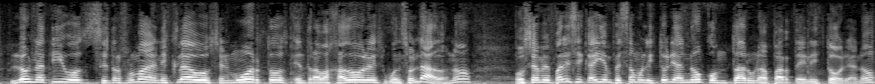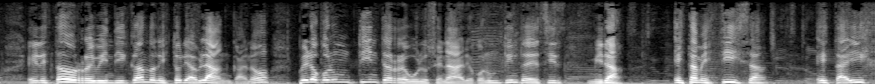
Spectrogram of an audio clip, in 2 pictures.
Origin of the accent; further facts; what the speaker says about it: Argentina; yo no me considero ni Come Chingón, ni no, ni Sarabiñón, ni Mapuche, nada, pero creo que si soy argentino, somos argentinos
